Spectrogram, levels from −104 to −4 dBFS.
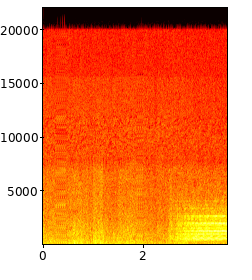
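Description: A stutter at 0.30 to 0.47 s repeats one 43 ms fragment four extra times with hard joins, and a shorter one at 1.92 to 2.01 s repeats it twice. This is a repeated buffer: new audio arrived late, so the last block, which fits a 2048-sample buffer, played again.

From 2.51 s to the end, a piercing tone near 2 kHz swells to about 13 dB above the speech, pulsing roughly every 150 ms. This feedback howl comes from a microphone-to-loudspeaker loop gaining level on each pass.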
